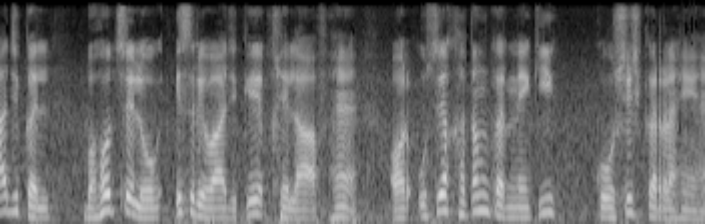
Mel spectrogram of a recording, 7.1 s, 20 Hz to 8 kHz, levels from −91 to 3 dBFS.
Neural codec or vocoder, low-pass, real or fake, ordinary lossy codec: none; 7.2 kHz; real; AAC, 32 kbps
